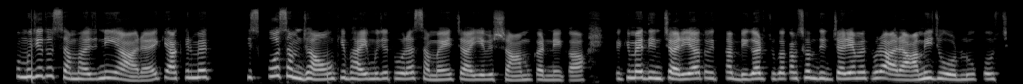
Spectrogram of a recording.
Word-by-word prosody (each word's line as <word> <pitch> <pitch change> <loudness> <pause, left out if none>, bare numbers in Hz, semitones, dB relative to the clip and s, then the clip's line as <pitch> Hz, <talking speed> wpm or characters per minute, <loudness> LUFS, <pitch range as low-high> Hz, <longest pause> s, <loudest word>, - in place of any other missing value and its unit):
तो 360 - -5
मुझे 360 +3 +2
तो 390 +1 -4
समझ 265 -9 -1
नहीं 290 +1 +1
आ 230 -7 +2
रहा 185 +1 -2
है 220 - 0
कि 295 +2 -4
आख़िर 280 +3 +1
मैं 325 +2 +2 0.4
किसको 330 +4 -3
समझाऊँ 275 - +1
कि 305 +3 -4
भाई, 255 -3 +1
मुझे 260 +2 -3
थोड़ा 265 0 -2
समय 230 -5 -1
चाहिए 225 -2 +1
विश्राम 220 -2 -3
करने 210 -2 -3
का 195 +1 -3
क्योंकि 270 +3 -8
मेरा 300 -1 +4
दिनचर्या 270 -2 +4
तो 290 +1 -7
इतना 280 +1 -4
बिगड़ 250 +2 +2
चुका, 260 +1 -4
कम 280 +1 -4
से 310 +3 -1
कम 290 - +1
दिनचर्या 270 0 +2
में 285 +1 -1
थोड़ा 290 0 +2
आराम 215 0 +3
ही 290 - +5
जोड़ 250 -5 0
लूँ 235 +1 -5
कुछ। 255 0 -6
265 Hz, 235 wpm, -24 LUFS, 235-290 Hz, 0.4 s, ही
